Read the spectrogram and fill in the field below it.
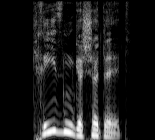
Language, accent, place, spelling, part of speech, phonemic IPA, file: German, Germany, Berlin, krisengeschüttelt, adjective, /ˈkʁiːzn̩ɡəˌʃʏtl̩t/, De-krisengeschüttelt.ogg
- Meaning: crisis-ridden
